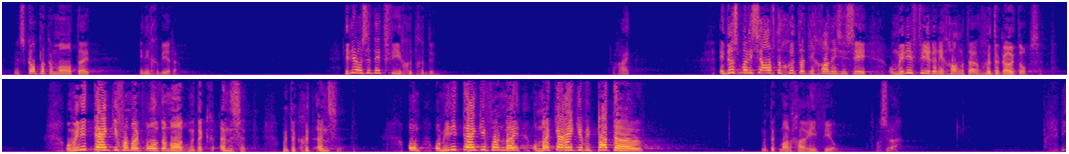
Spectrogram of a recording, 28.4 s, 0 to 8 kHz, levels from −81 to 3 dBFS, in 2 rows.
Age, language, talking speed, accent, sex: 40-59, English, 170 wpm, Dutch, male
